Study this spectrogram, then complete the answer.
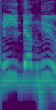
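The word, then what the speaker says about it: Villeneuve: actually learned how to say his name Den V new right yeah yeah okay I have finally learned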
